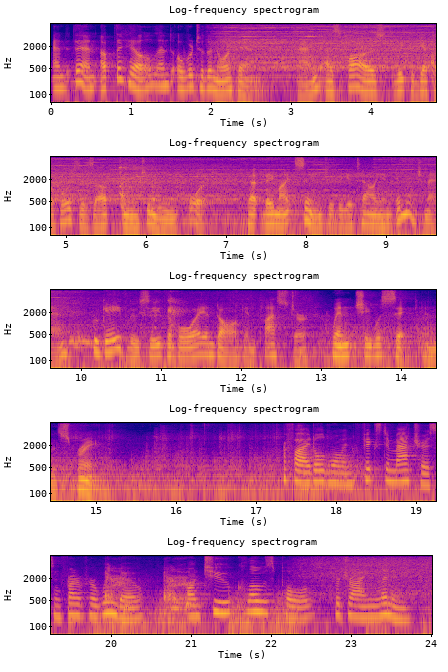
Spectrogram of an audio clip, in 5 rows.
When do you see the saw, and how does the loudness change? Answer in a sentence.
The saw can be heard from 1.9 to 10.0 s, getting quieter.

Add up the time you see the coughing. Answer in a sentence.
The coughing can be heard for 5 seconds in total.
